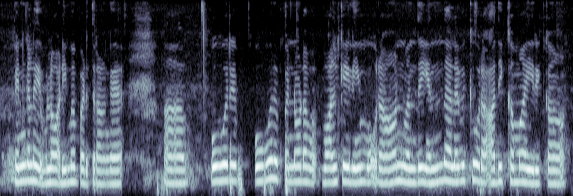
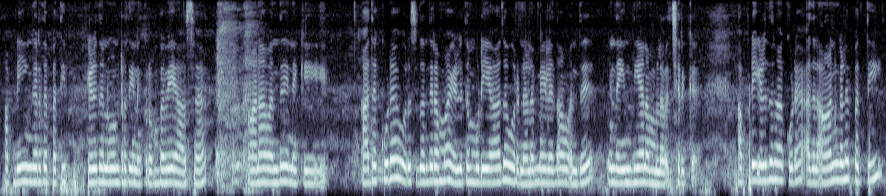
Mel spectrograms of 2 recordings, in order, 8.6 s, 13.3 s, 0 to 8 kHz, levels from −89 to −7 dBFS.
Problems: background sounds at intervals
